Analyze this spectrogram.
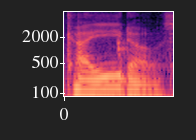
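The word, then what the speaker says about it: Caídos: now well kaido's your closer it would be pronounced ke DOS now you don't look I think those low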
